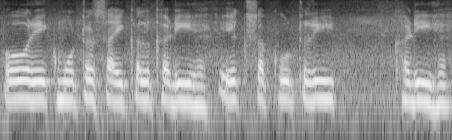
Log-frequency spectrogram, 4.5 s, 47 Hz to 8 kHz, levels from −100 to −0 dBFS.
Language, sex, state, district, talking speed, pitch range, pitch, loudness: Hindi, female, Haryana, Jhajjar, 120 wpm, 190-205 Hz, 200 Hz, -14 LUFS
